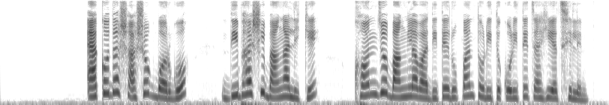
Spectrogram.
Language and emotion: Bengali, neutral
